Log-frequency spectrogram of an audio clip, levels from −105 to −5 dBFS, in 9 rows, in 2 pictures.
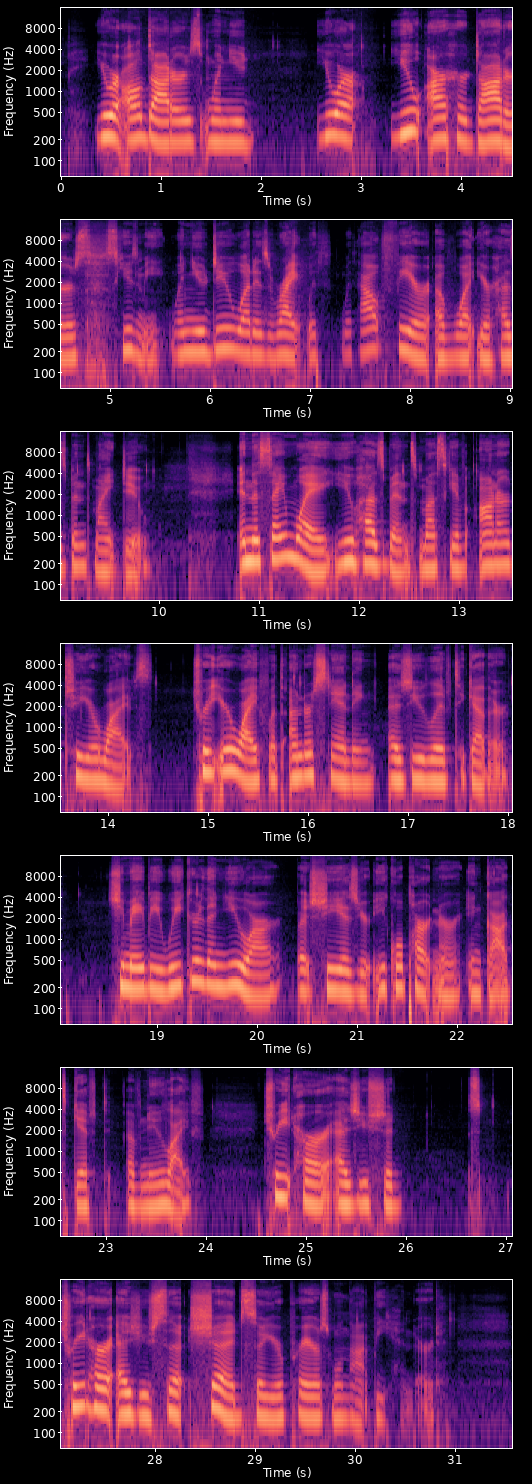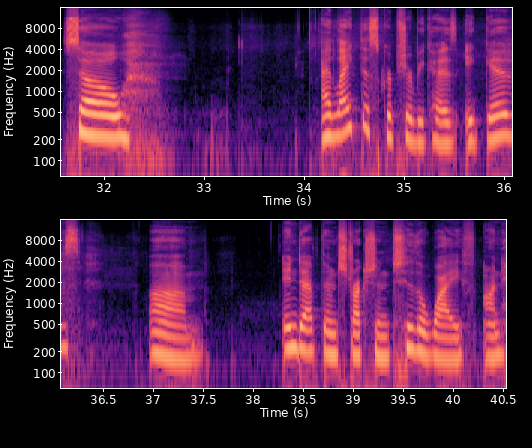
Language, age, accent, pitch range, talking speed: English, 20-39, American, 165-210 Hz, 150 wpm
